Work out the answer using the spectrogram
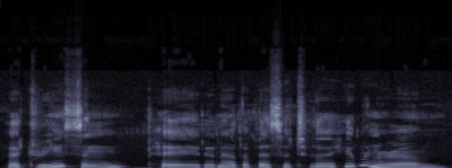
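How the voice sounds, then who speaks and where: Woman playing a mellow, composed elf queen. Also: fairly high pitch, lively intonation, no echo. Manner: formal, measured, quietly assured. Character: composed, shrewd, persuasive elf queen and mother. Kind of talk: fantasy audio roleplay acting.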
